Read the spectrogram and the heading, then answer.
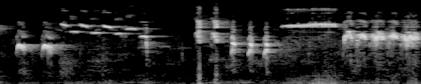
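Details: Mangrove blue flycatcher singing lively as a prompt for another bird: rapid run of sweet high whistles, then quick chips, a long thin even whistle and a dense warbling twitter to the end.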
